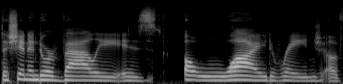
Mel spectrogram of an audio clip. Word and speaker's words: Shenandoah: Shenandoah Valley. – Which is how you say it when you're from here. – Exactly. – With a hard O-R on the end, apparently.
